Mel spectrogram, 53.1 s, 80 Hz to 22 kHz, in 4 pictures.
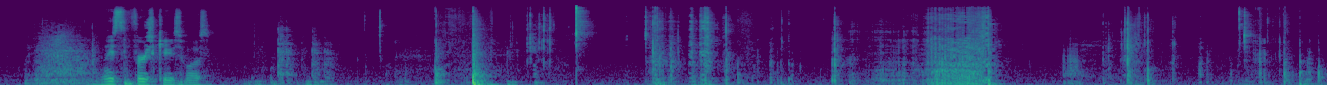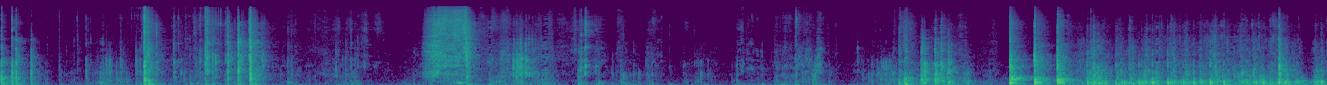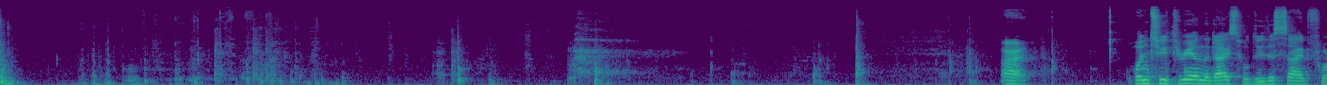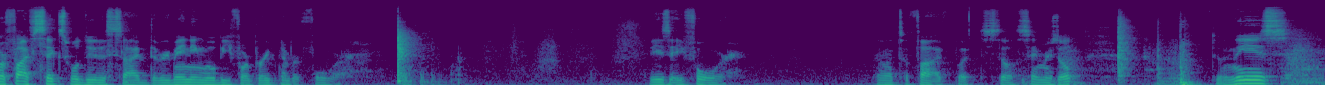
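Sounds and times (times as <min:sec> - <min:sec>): cardboard boxes knocking and thumping: 0:04.4 - 0:05.2, 0:22.2 - 0:29.6
packing tape tearing: 0:17.5 - 0:18.7.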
